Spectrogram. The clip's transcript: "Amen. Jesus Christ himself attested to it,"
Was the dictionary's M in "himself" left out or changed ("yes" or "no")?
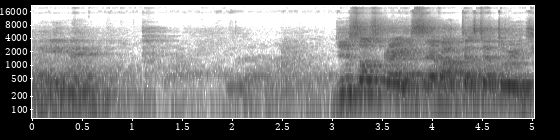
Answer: yes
